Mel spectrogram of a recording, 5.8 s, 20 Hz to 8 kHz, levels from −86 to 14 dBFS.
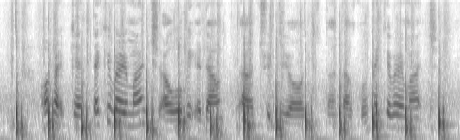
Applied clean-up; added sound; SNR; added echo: none; Run; -4 dB; none.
